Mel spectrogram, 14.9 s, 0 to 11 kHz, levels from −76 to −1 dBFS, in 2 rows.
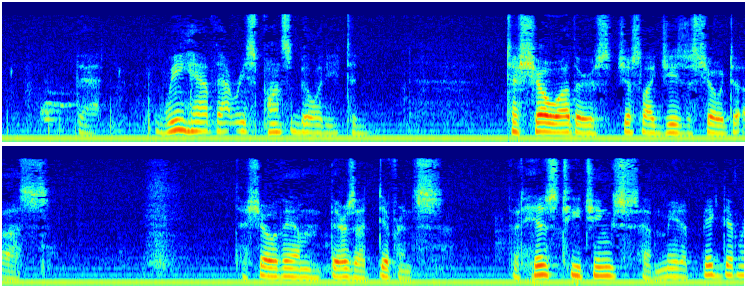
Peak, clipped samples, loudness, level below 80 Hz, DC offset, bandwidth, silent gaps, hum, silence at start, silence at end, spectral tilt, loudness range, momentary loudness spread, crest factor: -4 dBFS; under 0.1%; -24 LUFS; -36 dBFS; under 0.1%; 8.8 kHz; none; none; 0 s; 0 s; -5.5 dB/octave; 7 LU; 18 LU; 22 dB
